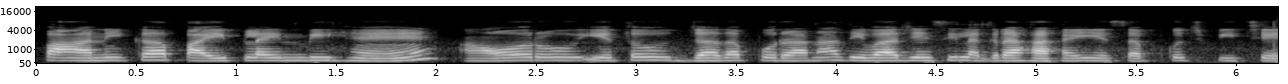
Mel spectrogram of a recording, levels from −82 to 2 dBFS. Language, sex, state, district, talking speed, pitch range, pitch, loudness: Hindi, female, Haryana, Charkhi Dadri, 205 wpm, 185-210 Hz, 200 Hz, -19 LUFS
